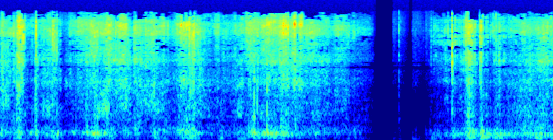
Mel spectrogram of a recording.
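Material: Wicker.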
